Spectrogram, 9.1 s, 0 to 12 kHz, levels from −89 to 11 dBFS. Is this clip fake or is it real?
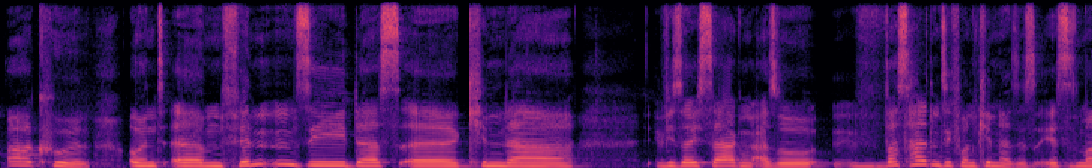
real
